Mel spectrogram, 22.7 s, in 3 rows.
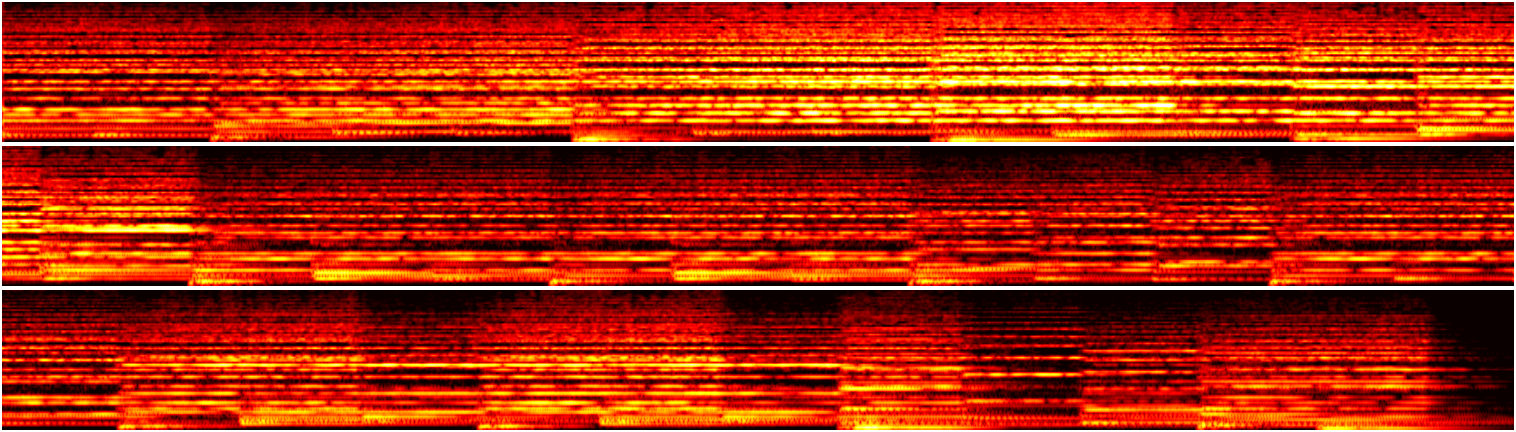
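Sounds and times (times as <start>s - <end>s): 
waltz played on flute: 0.0s - 22.6s.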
